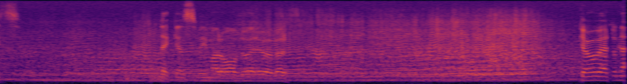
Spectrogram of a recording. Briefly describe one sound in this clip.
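Racing car engines roar loudly as the cars speed past.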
